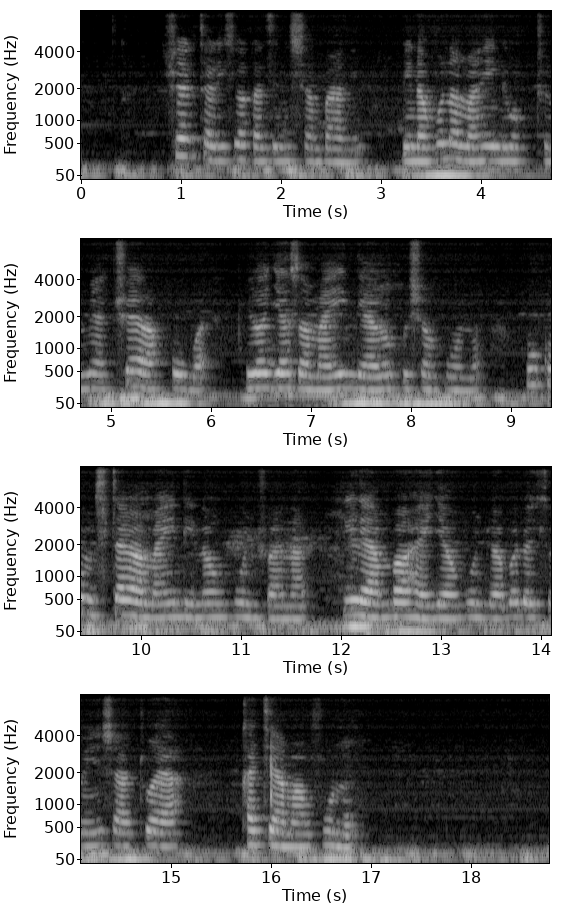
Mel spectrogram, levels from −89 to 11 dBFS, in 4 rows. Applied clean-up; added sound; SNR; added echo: none; none; none; reverberation time 0.2 s.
